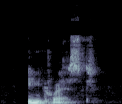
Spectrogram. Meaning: 1. A formal investigation, often held before a jury, especially one into the cause of a death 2. An inquiry, typically into an undesired outcome
- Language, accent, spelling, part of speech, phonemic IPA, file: English, Southern England, inquest, noun, /ˈɪŋkwɛst/, LL-Q1860 (eng)-inquest.wav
